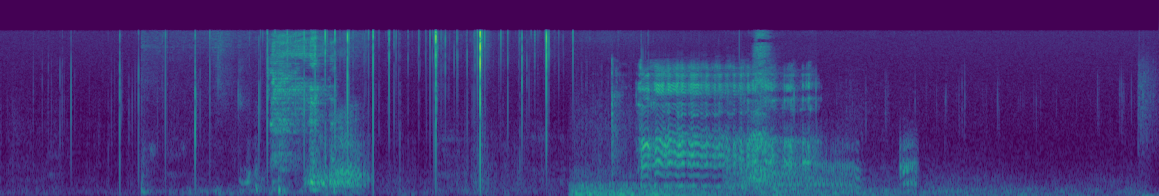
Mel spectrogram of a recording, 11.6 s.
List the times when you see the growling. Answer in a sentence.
You can hear the growling from 1.4 to 3.8 s and from 7.2 to 9.2 s.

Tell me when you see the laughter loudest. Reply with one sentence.
The volume of the laughter peaks at 7 seconds.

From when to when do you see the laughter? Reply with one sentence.
You can hear the laughter from 2.6 to 3.4 s and from 6.1 to 8.2 s.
